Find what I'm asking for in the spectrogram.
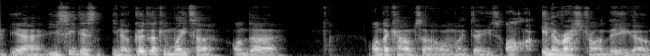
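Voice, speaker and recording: A man speaks with very wide pitch swings and vocal fry. The recording is very clean, with a silent background. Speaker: self-improvement youtuber. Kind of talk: casual vlog advice. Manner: stuttering.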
